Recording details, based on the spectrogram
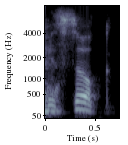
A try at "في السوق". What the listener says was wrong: Sahih. Pakai sin ya, jangan shin. Nah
